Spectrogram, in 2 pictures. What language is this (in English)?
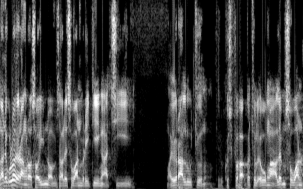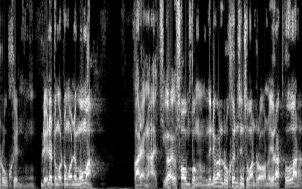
Indonesian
